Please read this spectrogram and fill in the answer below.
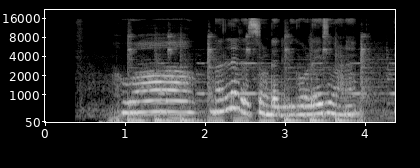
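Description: After a brief silence, a high voice holds one long note, then slides up and down in pitch, over background music.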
